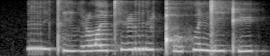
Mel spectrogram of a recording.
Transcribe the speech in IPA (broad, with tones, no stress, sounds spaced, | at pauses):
r i̤˦ tʼ iː˩ ʎ i̤˩ ɭ lˠ e˨ y̯ tʰ e̤˥ ɭ r i̤˥ ɭ ǃʰ u˩ xʷ ɛ˥ ŋ͡ǀ iː˨ kʼ y˨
